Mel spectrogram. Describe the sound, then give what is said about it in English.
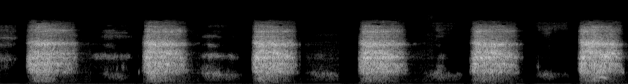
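Rapid breathwork breaths: six loud, forceful breathy rushes in a steady rhythm about a second apart, each followed by a softer, shorter breath. “And now we're going to do a last 10 breaths real quick. It will sound like this.”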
